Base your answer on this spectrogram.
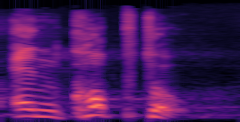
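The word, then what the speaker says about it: enkoptō: That word hindered in Greek it's spelled E G K O P T O. E G K O P T O. But it's pronounced encopto.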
